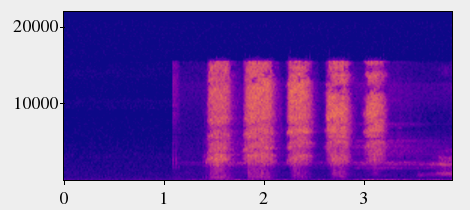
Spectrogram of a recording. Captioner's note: Woman Slurping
